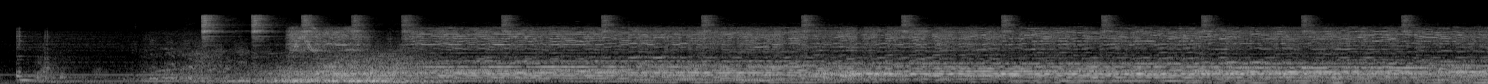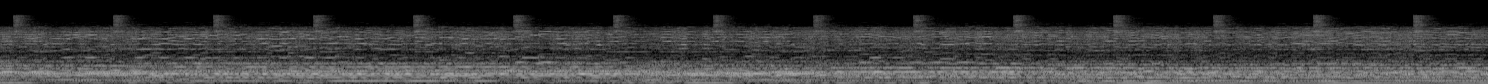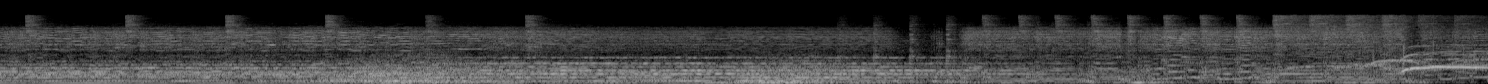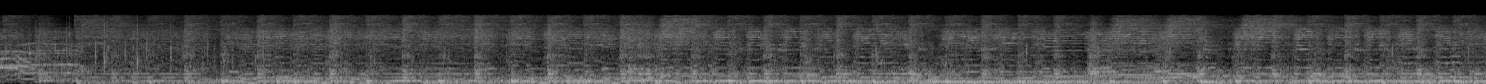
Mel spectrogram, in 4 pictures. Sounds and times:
Music: 0.0s - 59.5s.

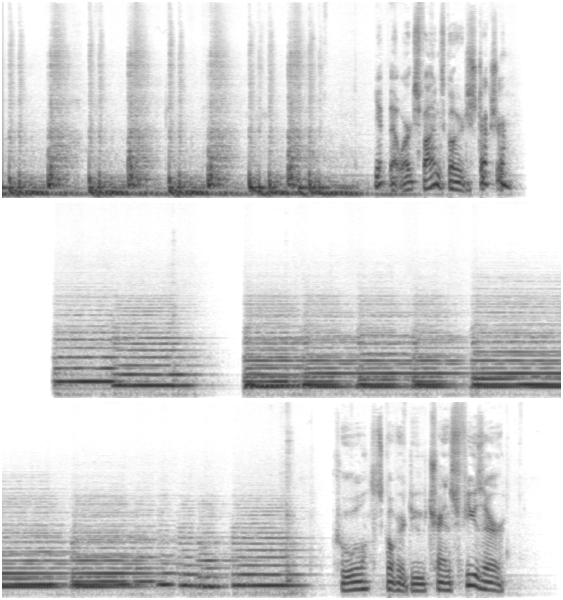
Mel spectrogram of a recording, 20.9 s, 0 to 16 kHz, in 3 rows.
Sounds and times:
Music: 0.0s - 4.6s, 7.6s - 18.0s
Speech: 4.6s - 6.5s, 18.1s - 20.4s.

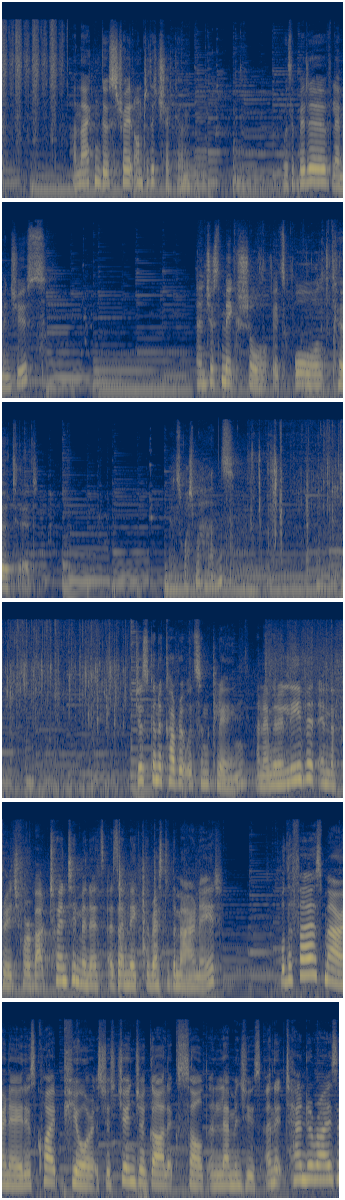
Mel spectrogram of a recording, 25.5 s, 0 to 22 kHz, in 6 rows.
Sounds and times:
Music: 0.0s - 25.5s
Speech: 0.9s - 2.4s, 3.6s - 4.8s, 6.7s - 9.0s, 10.7s - 11.4s, 14.5s - 19.8s, 20.6s - 25.5s.

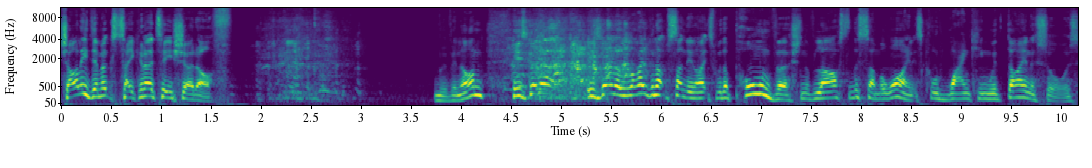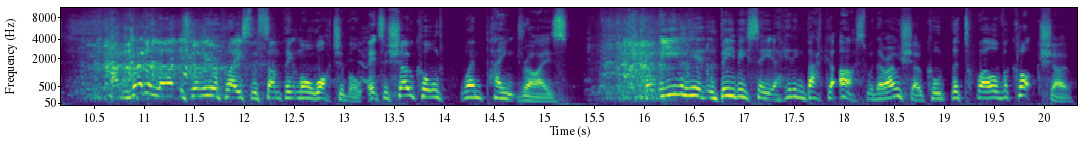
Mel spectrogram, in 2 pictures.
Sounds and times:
Speech: 0.0s - 1.8s, 3.8s - 15.3s, 16.0s - 20.3s.

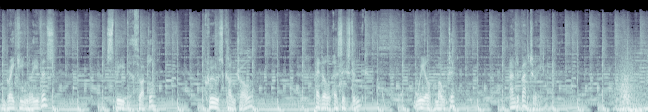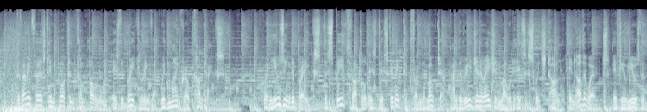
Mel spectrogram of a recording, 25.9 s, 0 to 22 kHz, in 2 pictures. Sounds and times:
Speech: 0.0s - 1.1s, 2.1s - 3.2s, 4.0s - 5.1s, 6.2s - 7.4s, 8.3s - 9.2s, 10.2s - 11.0s, 13.3s - 17.5s, 18.2s - 25.9s
Music: 0.0s - 25.9s.

